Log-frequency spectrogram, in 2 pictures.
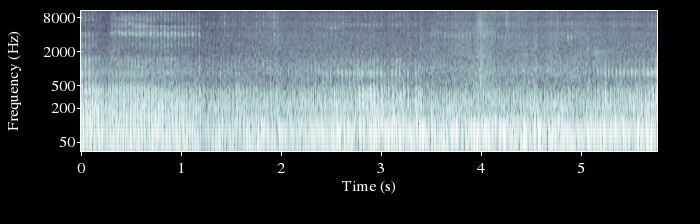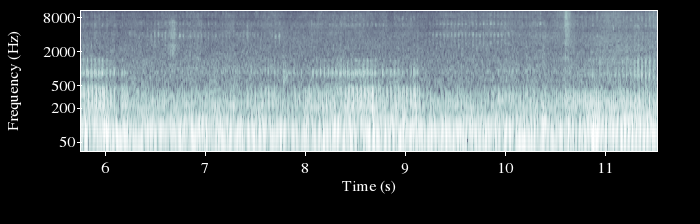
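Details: Domestic Shorthair cat available for adoption, purring steadily as a continuous low, rumbling vibration throughout, with faint soft knocks and a brief higher tone, indoors and otherwise quiet.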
